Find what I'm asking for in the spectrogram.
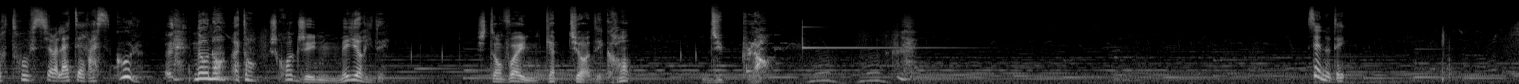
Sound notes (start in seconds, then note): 8.0 phone chimes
